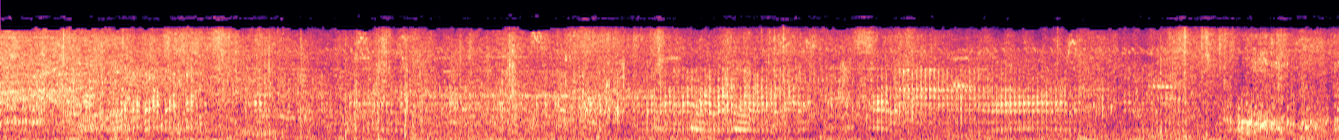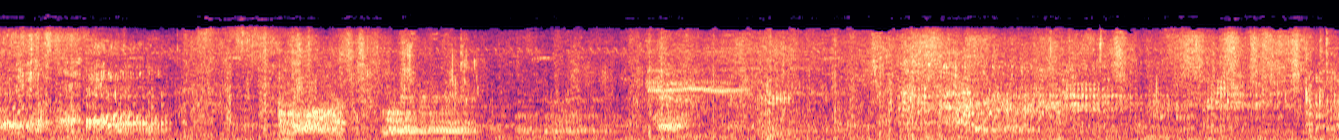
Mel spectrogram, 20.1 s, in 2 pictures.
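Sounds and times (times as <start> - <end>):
background music: 0.0 - 20.0
lions growling and snarling: 0.0 - 20.0.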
